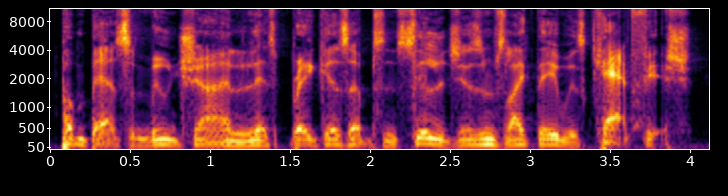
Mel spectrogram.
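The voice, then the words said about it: Exaggerated rural Tennessee accent. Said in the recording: “I have no idea what accent that was, by the way, and nobody will ever be able to tell. Just channeling space aliens from the planet Tennessee.”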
